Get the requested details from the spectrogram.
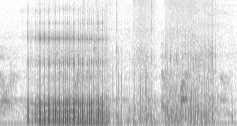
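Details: French bulldog snoring very loudly while sleeping with eyes open: one loud, rattling snore under two seconds, then quieter noisy breathing.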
